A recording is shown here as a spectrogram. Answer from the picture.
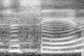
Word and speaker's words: Jasheen: My name is Jasheen, and that's pronounced like machine with a J.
